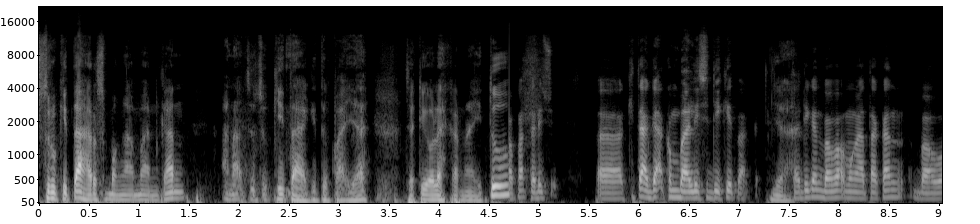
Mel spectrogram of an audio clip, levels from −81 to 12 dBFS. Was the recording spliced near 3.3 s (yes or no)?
no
